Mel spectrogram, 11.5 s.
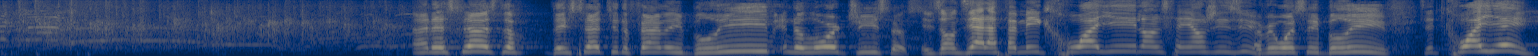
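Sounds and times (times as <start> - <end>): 
audience applause: 0.0 - 3.4
faint voice or cheer: 0.0 - 3.5
speech: 3.1 - 11.5.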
